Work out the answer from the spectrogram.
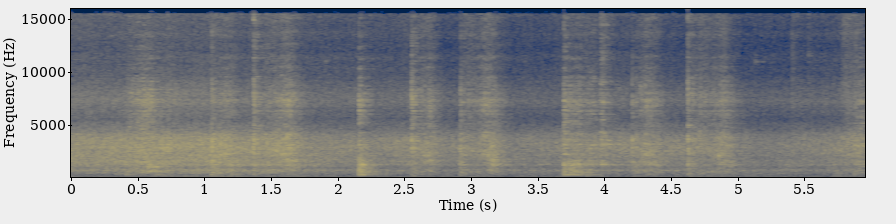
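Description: Green peas and ground spices sizzling in a kadhai as a spatula stirs them, scraping against the pan in repeated strokes.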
